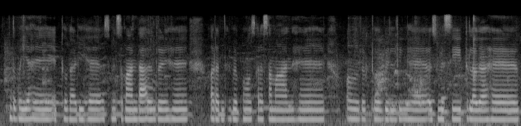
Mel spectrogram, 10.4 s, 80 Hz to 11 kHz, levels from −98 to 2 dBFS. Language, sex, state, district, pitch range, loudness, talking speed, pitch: Hindi, female, Chhattisgarh, Kabirdham, 205-210 Hz, -32 LUFS, 150 wpm, 205 Hz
